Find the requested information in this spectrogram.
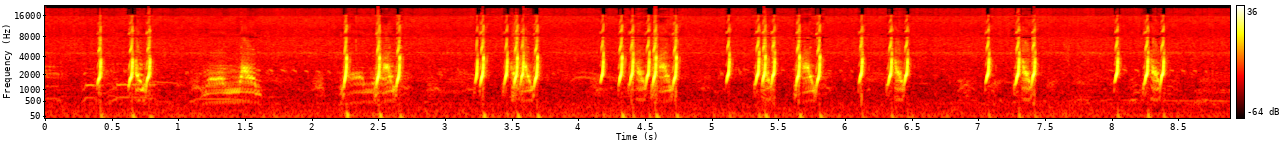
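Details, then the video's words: Quail, known locally as batair, repeating crisp staccato notes in loose clusters of two to four through the recording, with a brief hoarse squawk early on. "Quail sounds batair ki awaz quail sounds"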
